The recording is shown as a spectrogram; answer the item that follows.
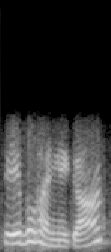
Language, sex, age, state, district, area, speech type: Kannada, female, 18-30, Karnataka, Udupi, rural, conversation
